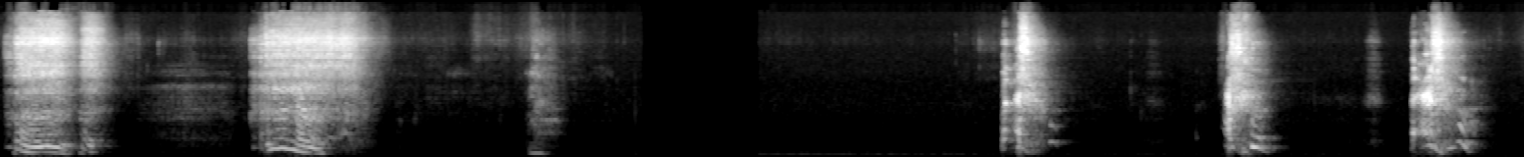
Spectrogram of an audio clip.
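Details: Person with a cold and a fully stuffed nose, sneezing repeatedly in sets with short breaks, with nose blowing: a run of sharp, explosive sneezes separated by quiet pauses and softer breaths.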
